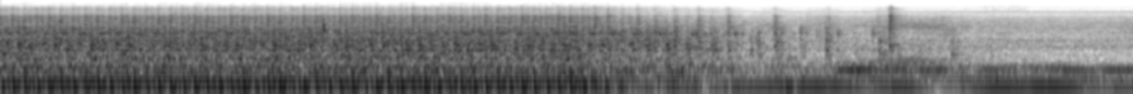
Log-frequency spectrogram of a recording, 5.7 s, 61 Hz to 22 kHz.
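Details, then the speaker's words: John Deere 2155 diesel tractor starting after replacing a faulty starter solenoid (before: wouldn't crank, only clicked); brief louder spell then a steady, even idle with smooth low beat and no knocking; fixed, running normally. "All right, let's try it out. All right, I'd say it's fixed."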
